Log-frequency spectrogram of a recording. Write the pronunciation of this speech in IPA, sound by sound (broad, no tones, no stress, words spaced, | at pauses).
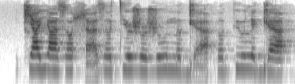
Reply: t͡ɕa jazɔ ɬa̰zɤ tʲoʐo ʐunɤ ɡʲa̰ | ɤkʲule ɡʲa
